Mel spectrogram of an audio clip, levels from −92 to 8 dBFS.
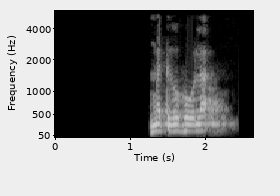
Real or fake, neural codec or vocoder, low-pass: real; none; 5.4 kHz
